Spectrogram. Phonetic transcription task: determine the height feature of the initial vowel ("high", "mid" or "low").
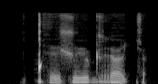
high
